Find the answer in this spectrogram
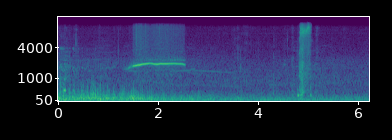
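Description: A single whistle blast of about a second, rising briefly and then held steady: the signal for the penalty kick to be taken. A short rush of noise follows about five seconds in.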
